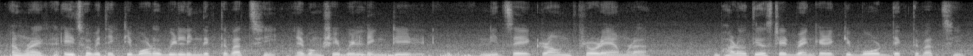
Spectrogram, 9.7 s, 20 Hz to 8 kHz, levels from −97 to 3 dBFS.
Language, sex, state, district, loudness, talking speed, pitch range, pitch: Bengali, male, West Bengal, North 24 Parganas, -17 LUFS, 155 wpm, 140-150 Hz, 145 Hz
